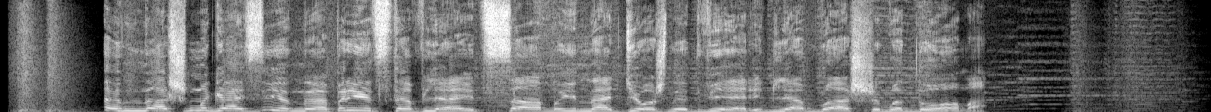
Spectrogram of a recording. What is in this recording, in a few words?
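perevodchik filmov, film translator voice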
